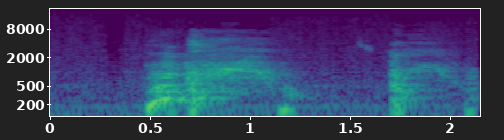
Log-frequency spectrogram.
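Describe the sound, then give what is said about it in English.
A fairly loud cough bursts out with a rough, throaty rasp, then a second shorter cough follows a moment later, with no talking around them. “I just had to cough, so you got to fill in the coughing holes.”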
